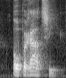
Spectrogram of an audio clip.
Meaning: 1. operation 2. operation, procedure, surgery
- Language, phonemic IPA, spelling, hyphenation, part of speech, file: Dutch, /ˌoː.pəˈraː.(t)si/, operatie, ope‧ra‧tie, noun, Nl-operatie.ogg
